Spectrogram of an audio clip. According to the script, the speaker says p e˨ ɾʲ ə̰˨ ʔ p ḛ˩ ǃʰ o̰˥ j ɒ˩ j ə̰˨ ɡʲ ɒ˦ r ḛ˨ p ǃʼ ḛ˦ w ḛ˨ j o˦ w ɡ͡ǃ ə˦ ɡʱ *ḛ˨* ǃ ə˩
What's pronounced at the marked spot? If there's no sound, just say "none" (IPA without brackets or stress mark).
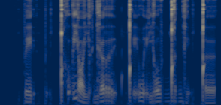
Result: ḛ˩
